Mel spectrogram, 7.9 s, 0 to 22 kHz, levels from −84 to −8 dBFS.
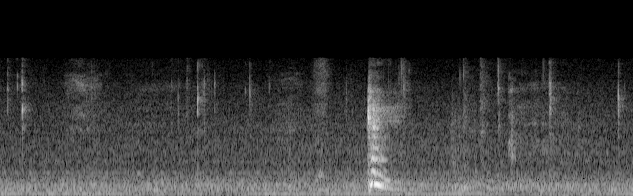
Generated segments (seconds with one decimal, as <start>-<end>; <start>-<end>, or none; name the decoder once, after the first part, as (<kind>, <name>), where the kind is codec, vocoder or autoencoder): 1.6-2.2 (vocoder, Vocos); 5.9-6.7

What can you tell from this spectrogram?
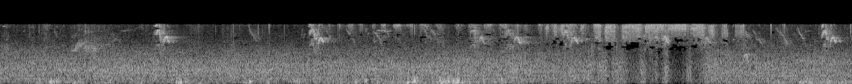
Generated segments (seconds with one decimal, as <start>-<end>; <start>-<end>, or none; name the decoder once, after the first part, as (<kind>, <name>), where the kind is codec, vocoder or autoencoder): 1.4-6.1 (vocoder, Vocos)

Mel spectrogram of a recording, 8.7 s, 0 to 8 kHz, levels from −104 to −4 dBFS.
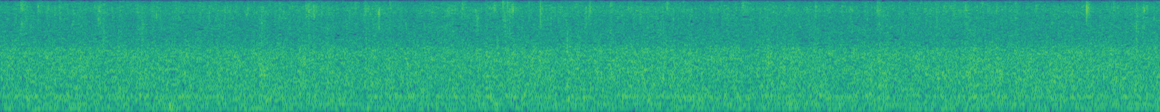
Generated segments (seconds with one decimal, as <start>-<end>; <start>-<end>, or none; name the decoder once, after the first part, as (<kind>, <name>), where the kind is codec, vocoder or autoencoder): none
